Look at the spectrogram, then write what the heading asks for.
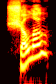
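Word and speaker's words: Xolo: apparently his name is the way you say his name is sholo x-o-l-o anyway I like him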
